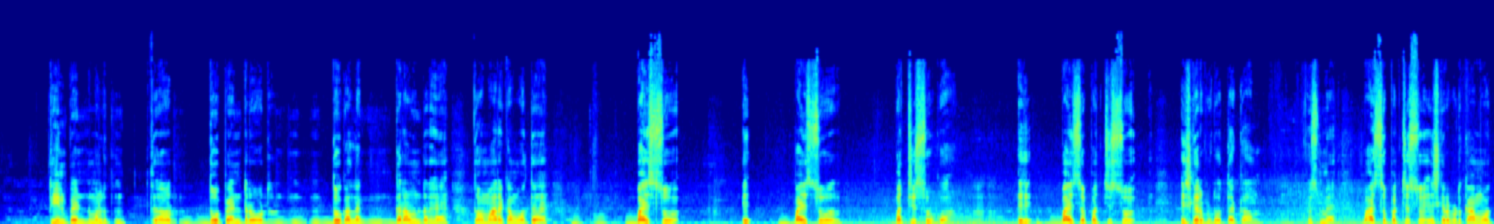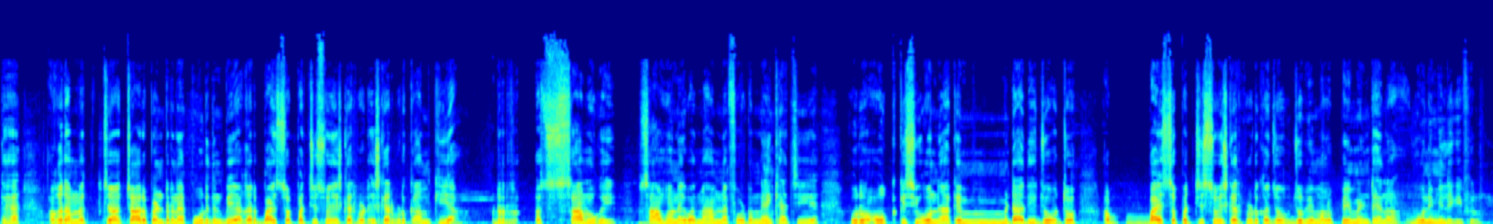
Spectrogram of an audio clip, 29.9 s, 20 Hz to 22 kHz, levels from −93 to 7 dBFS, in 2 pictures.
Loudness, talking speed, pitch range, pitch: -29 LUFS, 210 wpm, 150-175 Hz, 165 Hz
